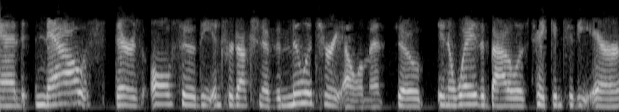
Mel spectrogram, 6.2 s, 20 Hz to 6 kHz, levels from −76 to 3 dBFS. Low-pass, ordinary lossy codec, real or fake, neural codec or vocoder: 5.4 kHz; MP3, 24 kbps; real; none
